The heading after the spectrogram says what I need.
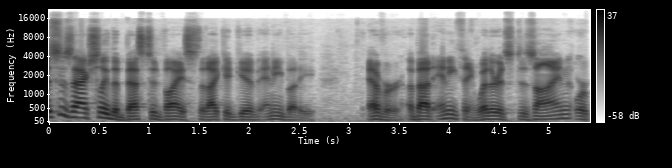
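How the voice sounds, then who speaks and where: A man with an American accent talks at a very fast pace in a medium pitch, his intonation lively, on a very clean recording with a silent background. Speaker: tech designer and speaker. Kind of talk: talk to an audience. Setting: stage with audience.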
